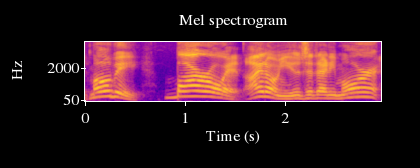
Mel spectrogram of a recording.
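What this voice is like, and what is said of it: Imitates another person's voice. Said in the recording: “my David Lynch impersonation”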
